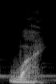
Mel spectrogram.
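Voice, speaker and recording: An actor playing a withdrawn, self-blaming male scholar in a video game. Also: fairly bright tone.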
